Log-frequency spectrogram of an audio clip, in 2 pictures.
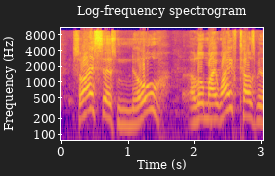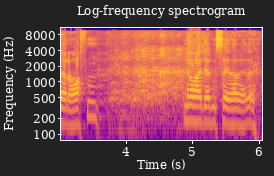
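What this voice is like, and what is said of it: Irish accent. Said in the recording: “my lovely Irish accent”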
